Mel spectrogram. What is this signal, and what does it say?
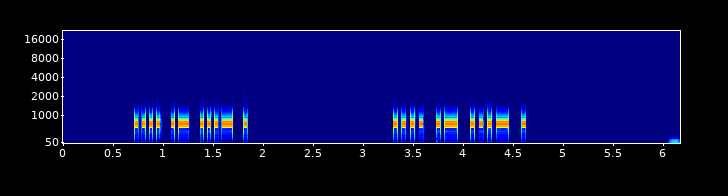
Morse code, heard as a keyed tone, about 38 wpm, 700 Hz. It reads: HAVE HAVE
